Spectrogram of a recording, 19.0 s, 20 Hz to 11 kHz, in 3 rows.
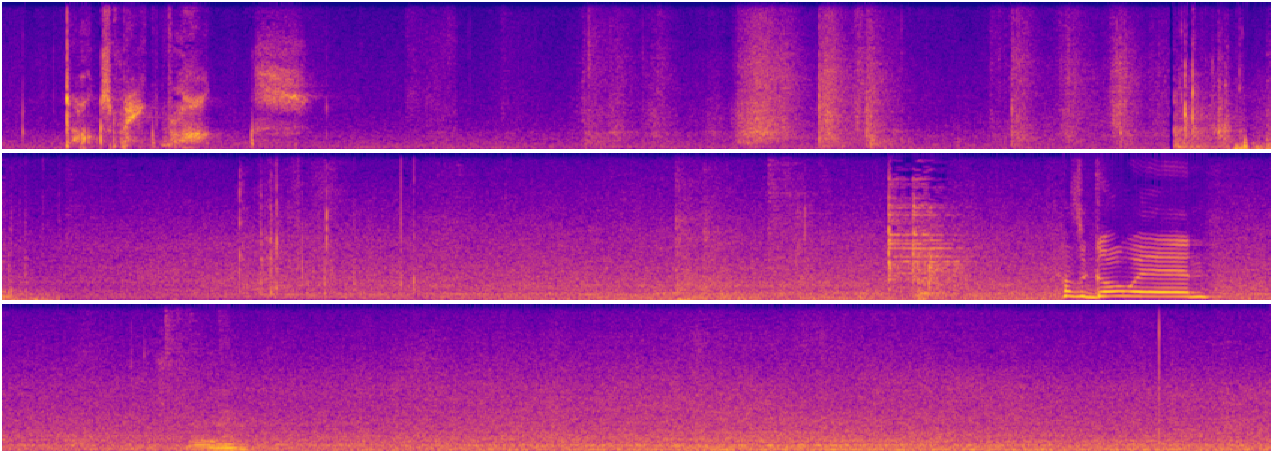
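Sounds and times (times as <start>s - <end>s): steady background noise: 0.0s - 19.0s.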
